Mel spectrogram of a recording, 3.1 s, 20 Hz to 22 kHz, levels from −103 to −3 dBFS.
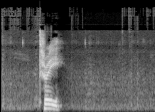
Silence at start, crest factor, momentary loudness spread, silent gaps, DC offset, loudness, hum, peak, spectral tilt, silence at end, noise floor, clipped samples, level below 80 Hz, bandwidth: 0.05 s; 20 dB; 26 LU; none; under 0.1%; -14 LUFS; none; 0 dBFS; -3 dB/octave; 1.9 s; -47 dBFS; under 0.1%; -64 dBFS; 17 kHz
